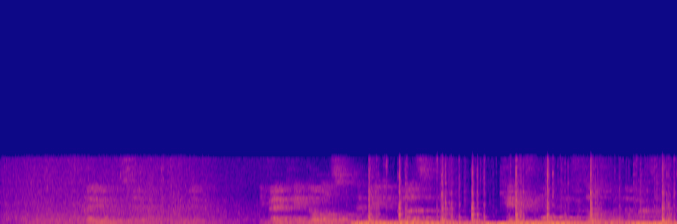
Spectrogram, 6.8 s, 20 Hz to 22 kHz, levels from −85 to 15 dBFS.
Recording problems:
room echo; strong; dies away in 1.6 s
off-mic speech; far
high frequencies cut off; noticeable; nothing above 6.5 kHz
rain or running water; loud; throughout; 1 dB below the speech
machinery noise; faint; throughout; 30 dB below the speech
low rumble; very faint; from 3.5 s on; 2 dB below the speech

